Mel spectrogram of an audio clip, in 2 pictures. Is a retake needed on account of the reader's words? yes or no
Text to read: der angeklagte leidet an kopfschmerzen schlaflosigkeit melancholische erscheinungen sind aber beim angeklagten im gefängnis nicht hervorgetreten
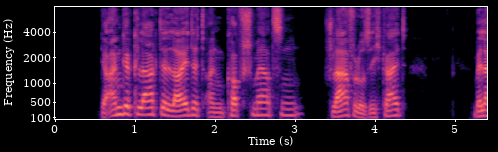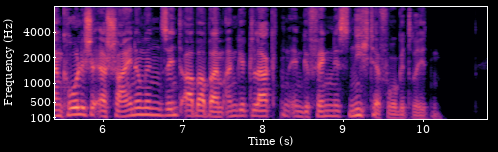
no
